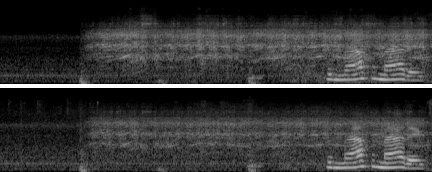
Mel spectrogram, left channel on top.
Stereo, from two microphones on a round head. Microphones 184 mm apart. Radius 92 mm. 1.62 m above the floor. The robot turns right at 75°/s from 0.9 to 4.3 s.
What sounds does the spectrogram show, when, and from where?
0.8 s a whoosh: 40° right (ahead or behind), 0.9 m; by 2.6 s 10° right (ahead or behind), 0.9 m
3.3 s a woman speaking: straight behind, 0.6 m; by 4.3 s 100° right, 0.6 m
